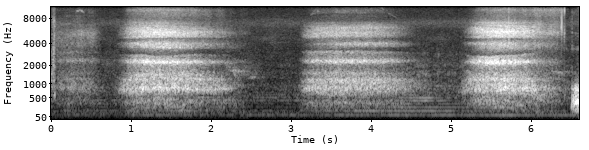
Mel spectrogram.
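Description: Deep, slow yoga breathing close up, three long audible nasal breaths with quiet gaps between them, soft and even, no speech.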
